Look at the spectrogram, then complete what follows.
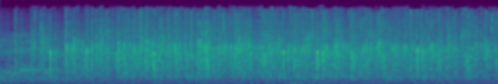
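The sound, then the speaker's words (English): An audience claps steadily for several seconds, a dense, sustained patter of many hands at an even loudness, with no one speaking over it. “Don't get me started with that clapping.”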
